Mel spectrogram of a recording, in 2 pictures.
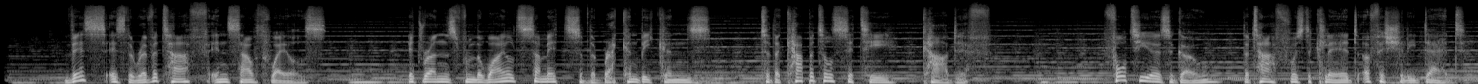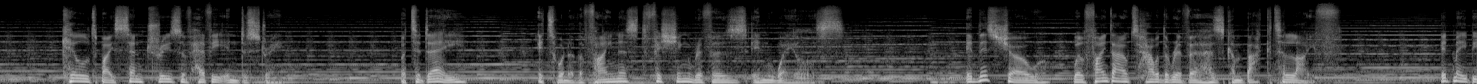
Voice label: doco

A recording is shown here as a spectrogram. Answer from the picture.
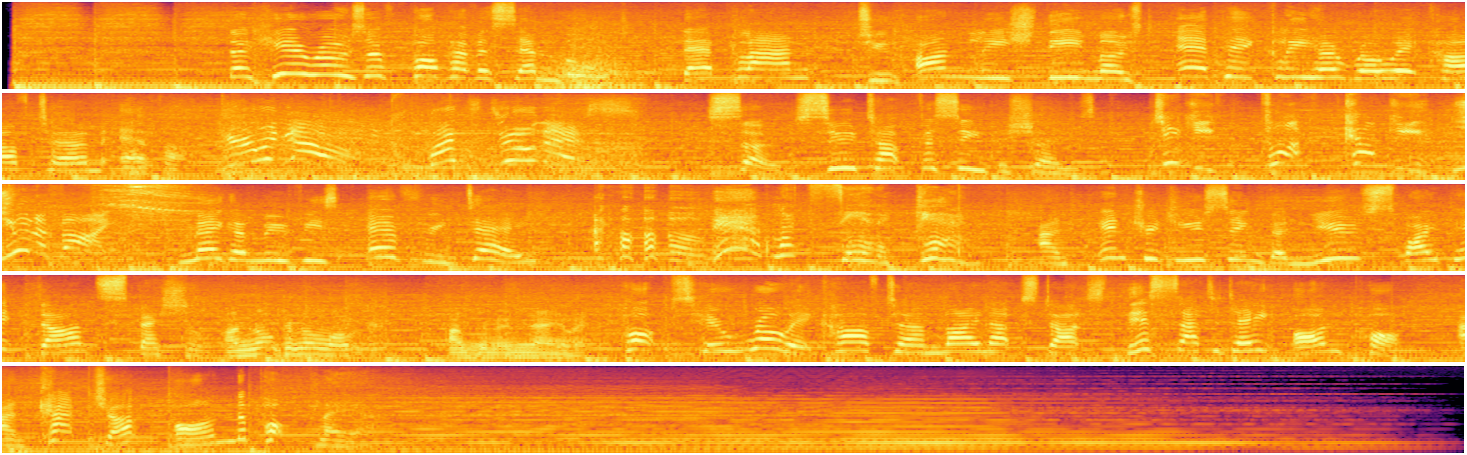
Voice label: Pop Promo

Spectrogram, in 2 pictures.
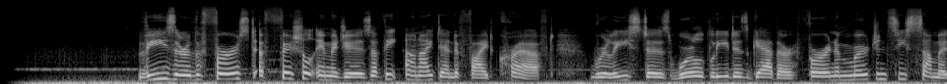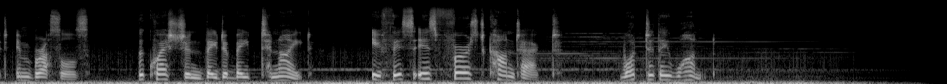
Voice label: Gaming Newsreader US; CNN

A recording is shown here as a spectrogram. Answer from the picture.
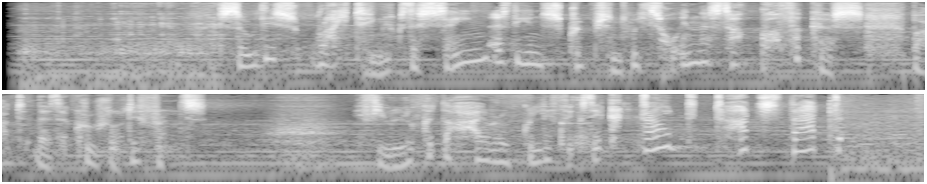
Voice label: Gaming Character Voicereel; Gaming/Character Showreel

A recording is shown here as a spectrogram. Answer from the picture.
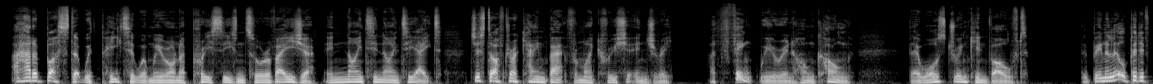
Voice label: Audiobook Sample

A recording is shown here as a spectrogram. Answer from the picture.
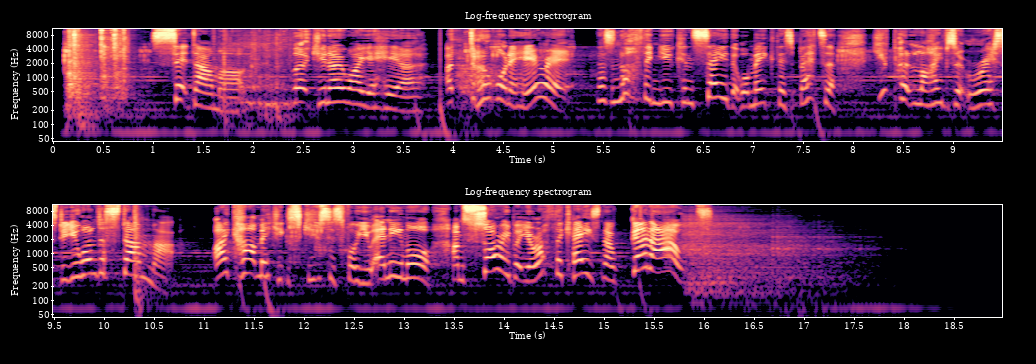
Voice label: Gaming Character Detective Natural

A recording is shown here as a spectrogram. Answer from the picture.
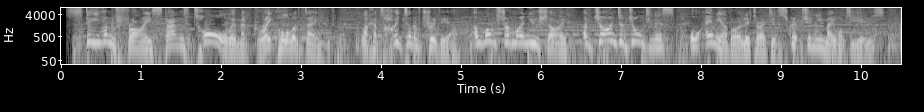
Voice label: PROMO; QI

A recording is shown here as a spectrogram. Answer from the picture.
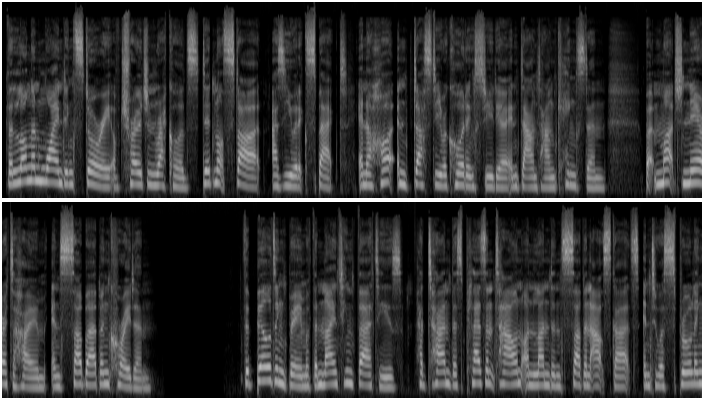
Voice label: Bookread

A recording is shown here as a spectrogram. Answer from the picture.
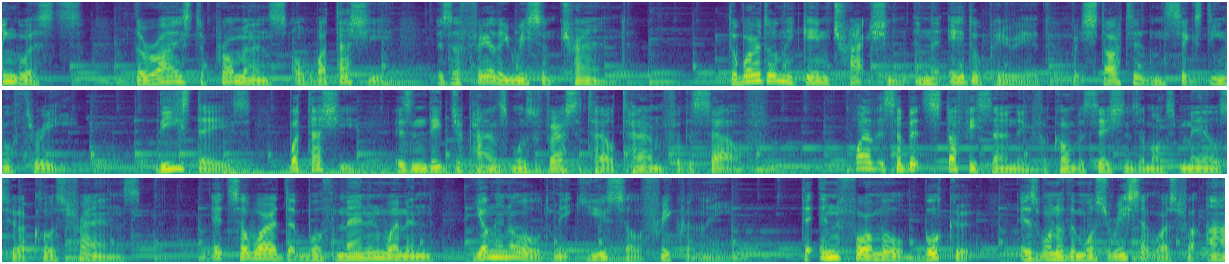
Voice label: Japanese Documentary

